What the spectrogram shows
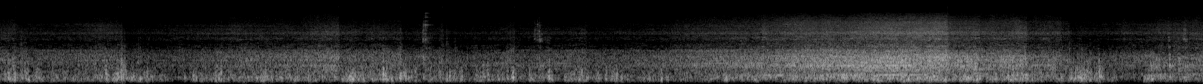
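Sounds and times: excavator with vibratory pile hammer: 2.9s - 12.0s.

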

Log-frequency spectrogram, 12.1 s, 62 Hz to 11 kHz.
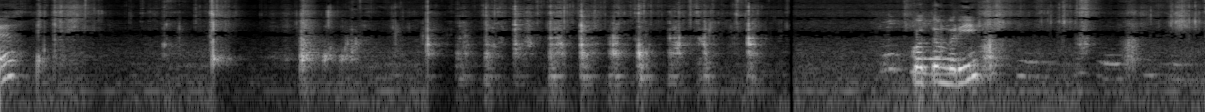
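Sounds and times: dry lentils rattling: 9.9s - 12.0s.

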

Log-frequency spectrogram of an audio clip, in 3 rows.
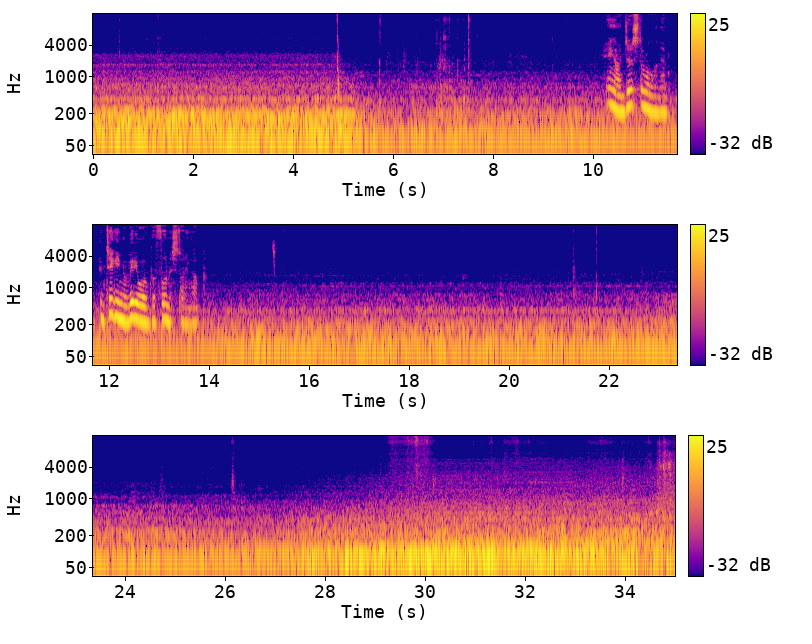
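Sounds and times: furnace humming: 0.0s - 35.0s
rushing air: 25.5s - 35.0s.

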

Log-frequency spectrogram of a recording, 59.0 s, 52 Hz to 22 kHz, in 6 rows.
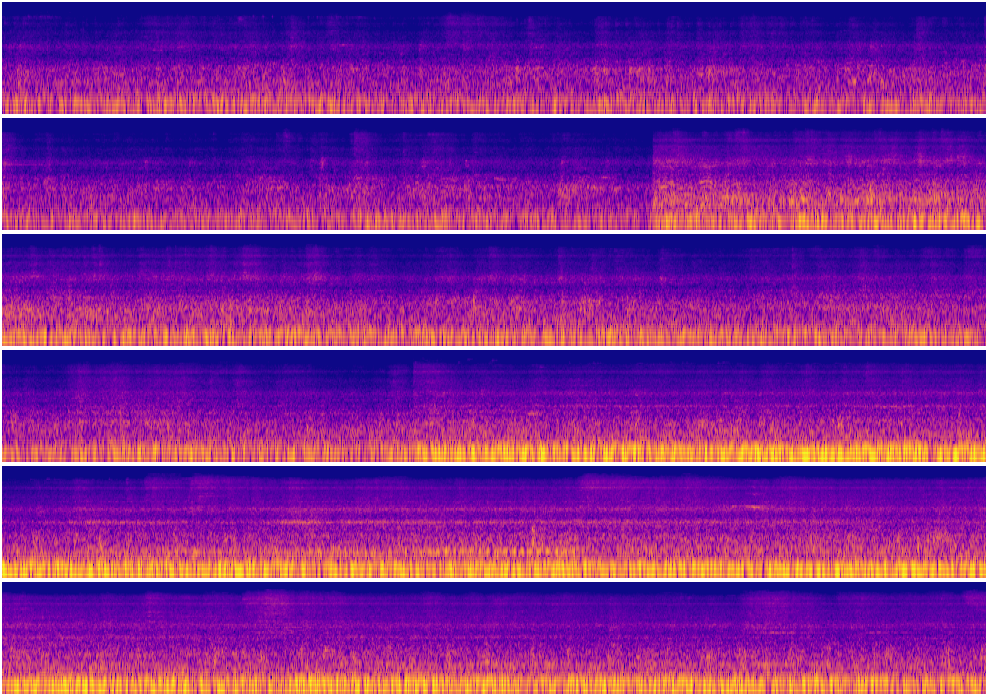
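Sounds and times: train wheels rumbling on rail: 0.0s - 59.0s
wheel squeals: 56.6s - 58.4s.

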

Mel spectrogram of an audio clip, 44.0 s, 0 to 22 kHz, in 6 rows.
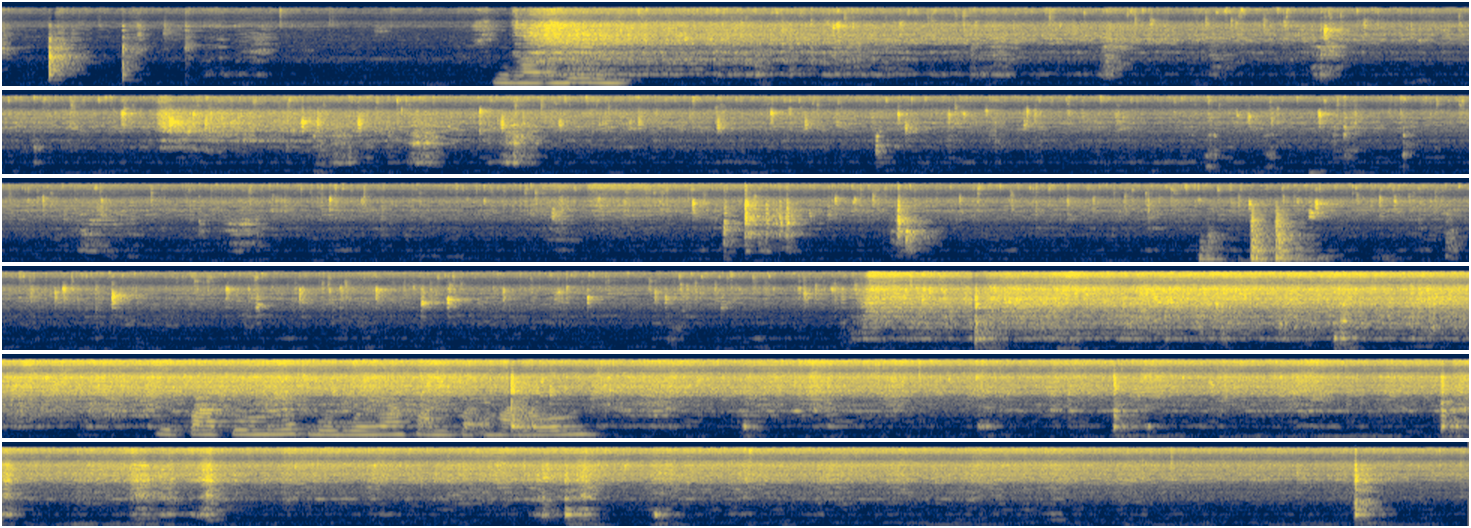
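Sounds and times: spice paste sizzling in oil: 0.0s - 44.0s.

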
